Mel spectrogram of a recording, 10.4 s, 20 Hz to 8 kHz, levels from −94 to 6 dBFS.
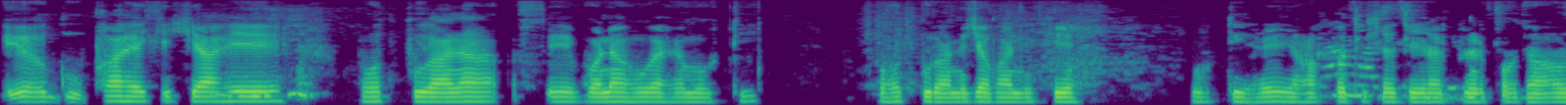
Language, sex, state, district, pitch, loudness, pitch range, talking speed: Hindi, male, Chhattisgarh, Balrampur, 130 Hz, -19 LUFS, 125-135 Hz, 160 wpm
